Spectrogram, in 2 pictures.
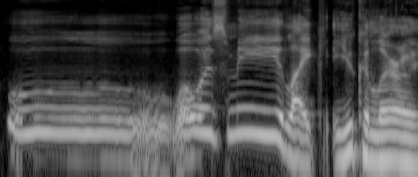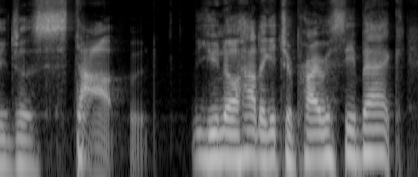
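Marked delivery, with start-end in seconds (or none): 0.1-2.1 high-pitched, drawn-out fake crying; hammed-up crybaby whimper, pitched way up; mock boohoo whining. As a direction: wail it in a slow, high mock sob. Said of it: "They're, like, boohoo whining and gr-, crying".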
